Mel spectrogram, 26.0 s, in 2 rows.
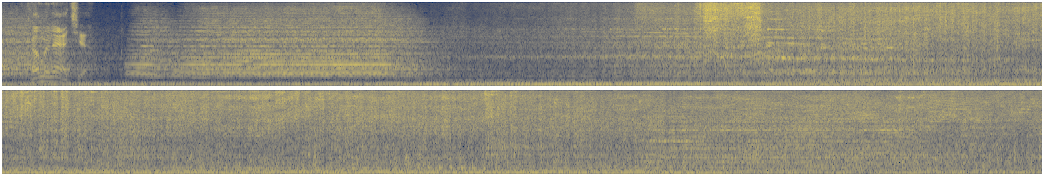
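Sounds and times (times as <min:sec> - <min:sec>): diesel locomotive passing: 0:00.0 - 0:26.0
train wheels rushing on rails: 0:02.4 - 0:26.0.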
